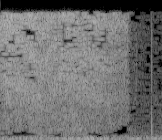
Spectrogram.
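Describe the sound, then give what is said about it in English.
A voice imitates a hiss, mimicking Satan hissing during a sermon: one sustained, breathy hiss lasting about a second and a half, fairly faint and steady, then cutting off abruptly. “Satan's hissing.”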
